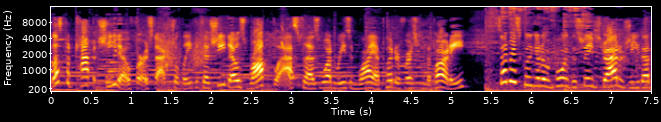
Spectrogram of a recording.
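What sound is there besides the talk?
No distinct noise like a dog, phone or traffic.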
